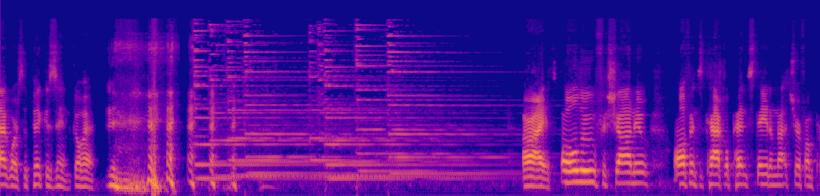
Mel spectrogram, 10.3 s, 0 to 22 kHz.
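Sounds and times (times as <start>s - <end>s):
speech: 0.0s - 2.7s, 6.5s - 10.2s
laughter: 1.4s - 3.4s
bell struck to announce draft pick: 2.3s - 7.4s.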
